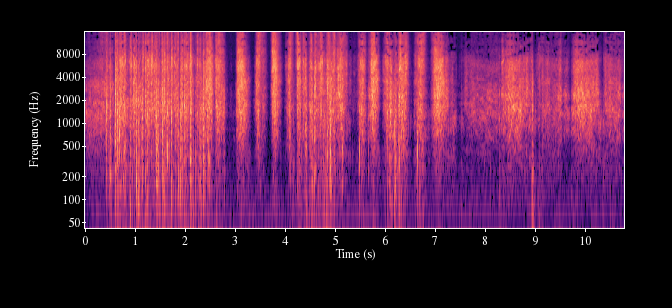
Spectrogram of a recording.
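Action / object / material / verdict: scrape / thin printed cardboard packaging card / cardboard / none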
